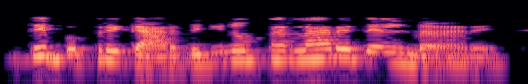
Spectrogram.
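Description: A reader voicing a lively, tactful young woman in an audiobook, lightly wry. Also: mid-range voice, a little slow, gravelly, pitched above the performer's own voice. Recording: slightly muffled recording.

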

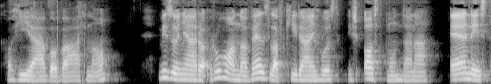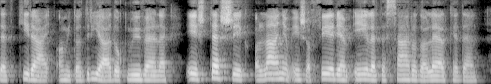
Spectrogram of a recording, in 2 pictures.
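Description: Menacing male assassin, slow and sneering, read by a woman, low and mellow. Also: natural voice. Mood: mocking. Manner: slow, drawn-out, mocking. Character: cold, menacing male assassin, soft-spoken.

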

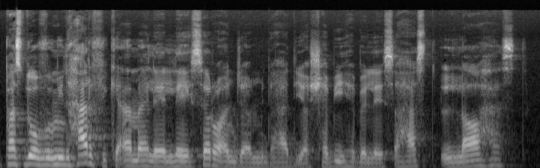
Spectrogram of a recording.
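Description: A man's voice: medium pitch, mellow. A man teaching a recorded grammar lesson, explaining each word in turn and sometimes reciting verse in a chanting lilt.

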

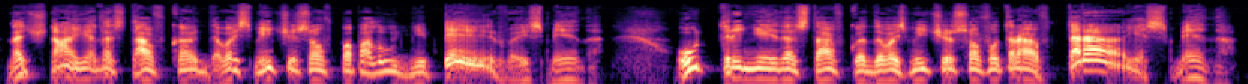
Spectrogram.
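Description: A very old postman, weary and fussy, hedging his answers with patient hesitations, as a man puts him on. His voice is gravelly and husky, with lively rises and falls, recorded dry and close. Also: high voice, a little slow, no echo, voice pushed up, heavily acted. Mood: reciting. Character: very old male junior postman, weary and evasive.

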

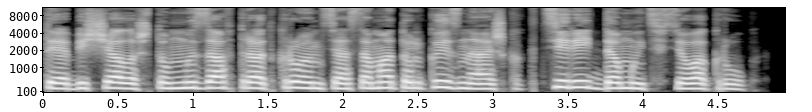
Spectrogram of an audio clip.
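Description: A woman's voice: mid-range voice, fairly even intonation, a little fast, clean tone, no echo, close to an everyday voice. Stingy middle-aged innkeeper woman, grumbling and indignant, voiced by the female narrator; dry studio read. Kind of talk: audiobook character voice.

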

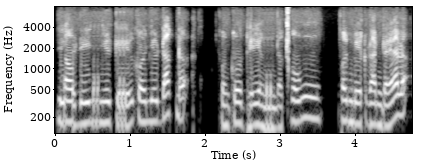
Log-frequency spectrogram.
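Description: A man's voice: a little high, steady tone, normal speed, warm tone, no echo. An older man, a Buddhist monk, giving a dharma talk to students in an earnest, repetitive cadence full of rhetorical questions. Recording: dull lo-fi dry recording.

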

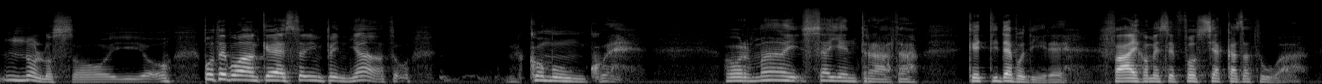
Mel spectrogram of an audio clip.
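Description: Slow and a little high, this male actor's voice performs a theatre monologue as a gossipy, needling party guest and overbearing friend. He's chatty and insistent, repeating himself and addressing listeners directly, though here he sounds startled and awkward.

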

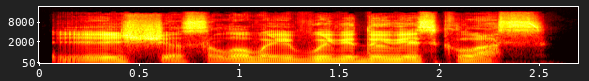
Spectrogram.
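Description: A stern, exacting professor, as a male audiobook narrator puts him on, stumbling and repeating the first sound of words as he lectures slowly. His voice sits at an ordinary middle pitch and is recorded close and dry, with no room around it. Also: steady tone, vocal fry, pushed and bright, dry recording, heavily acted. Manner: stutters on consonants. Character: stuttering strict male professor, calm and exacting. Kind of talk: audiobook character voice.

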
